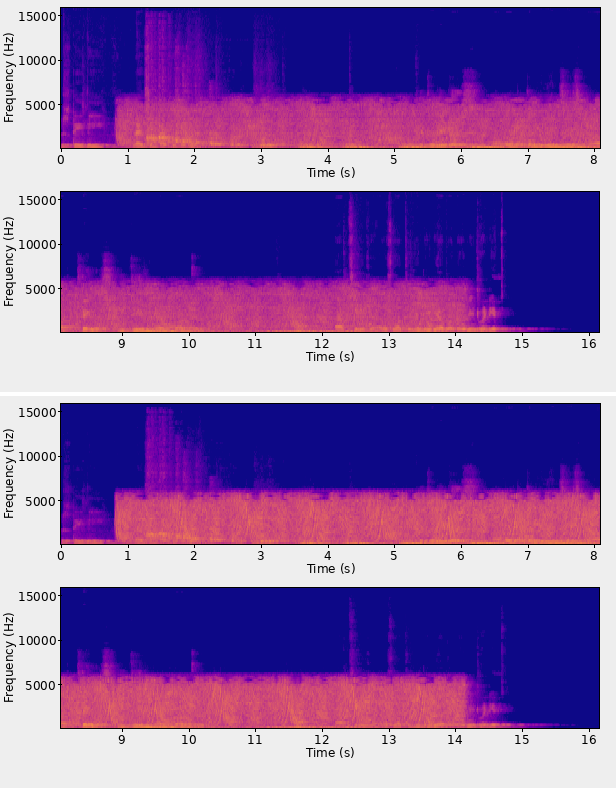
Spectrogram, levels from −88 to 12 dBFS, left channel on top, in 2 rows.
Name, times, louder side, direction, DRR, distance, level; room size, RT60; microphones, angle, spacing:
voice 1, 0.0-3.4 3.8-3.9 12.2-14.7, left 3 dB, 35° left, 0.3 m, -30 dB
sound 1, 0.8-14.2, right 6 dB, 85° right, 0.6 m, -26 dB
sound 2, 1.3-13.9, equal, 65° left, 2.2 m, -26 dB
voice 2, 5.4-10.3, equal, 5° left, 0.9 m, -27 dB
6.0 x 3.1 x 5.2 m
head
